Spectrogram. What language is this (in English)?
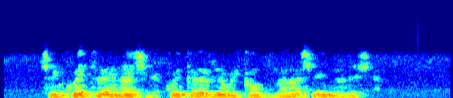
Spanish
